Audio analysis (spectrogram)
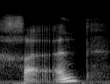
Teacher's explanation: for adjectives the word is hon in the third tone and notice this H is kind of like a scratchy sound in your throat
